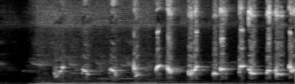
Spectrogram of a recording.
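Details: Female yellow-vented bulbul calling the male at night: a steady series of liquid, slurred chirps, roughly two or three per second, growing louder and sharper, over a faint low rumble.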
